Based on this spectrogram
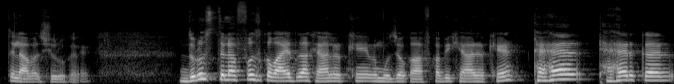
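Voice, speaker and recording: Pakistani guy teaching islamic studies, a bit high voice, slow explaining, chants the verses long. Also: a little mellow. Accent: Pakistani Urdu. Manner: explains rules slowly, then chants verses in a drawn-out recitation. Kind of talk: recorded video lesson with Quran recitation.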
